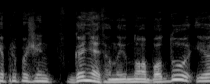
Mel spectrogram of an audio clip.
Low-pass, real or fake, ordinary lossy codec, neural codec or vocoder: 14.4 kHz; real; Opus, 24 kbps; none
